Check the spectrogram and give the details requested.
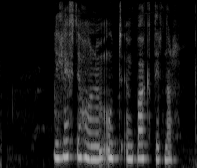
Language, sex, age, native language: Icelandic, female, 13, Icelandic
